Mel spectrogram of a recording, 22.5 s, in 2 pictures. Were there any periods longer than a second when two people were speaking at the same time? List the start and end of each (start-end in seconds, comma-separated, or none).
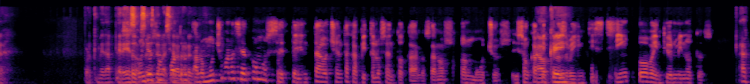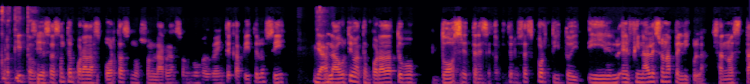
1.8-3.0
